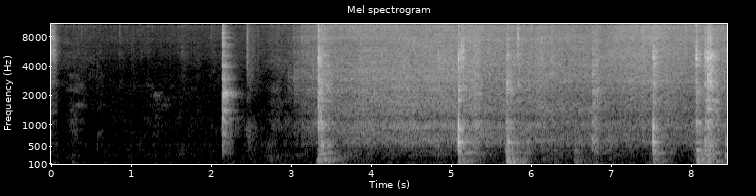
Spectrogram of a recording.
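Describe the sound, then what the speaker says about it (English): Pigeon peas (gandules) tipped into a pan of sizzling Puerto Rican yellow rice, a sudden splash and loud frying hiss followed by repeated stirring scrapes and clatters. "So we're going to add our gandules."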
